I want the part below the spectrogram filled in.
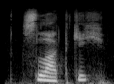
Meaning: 1. sweet (having a pleasant taste) 2. sugary
- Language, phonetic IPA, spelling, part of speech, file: Russian, [ˈsɫatkʲɪj], сладкий, adjective, Ru-сладкий.ogg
